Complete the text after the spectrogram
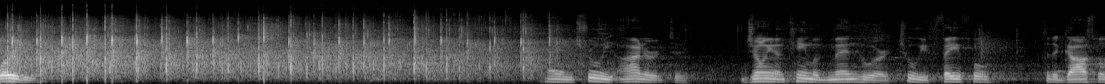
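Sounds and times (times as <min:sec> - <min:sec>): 
speech: 0:00.0 - 0:00.4, 0:05.7 - 0:11.0
audience clapping: 0:00.0 - 0:06.1.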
